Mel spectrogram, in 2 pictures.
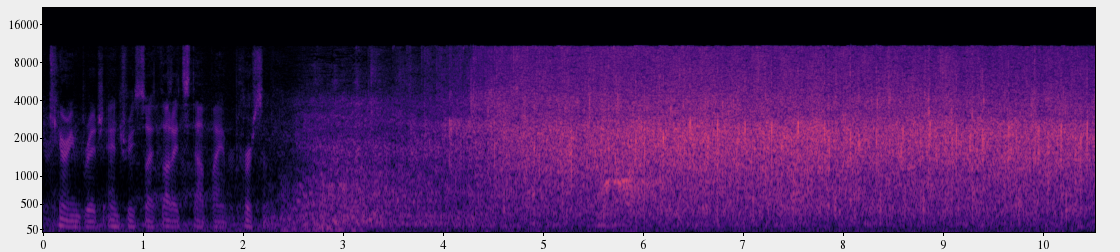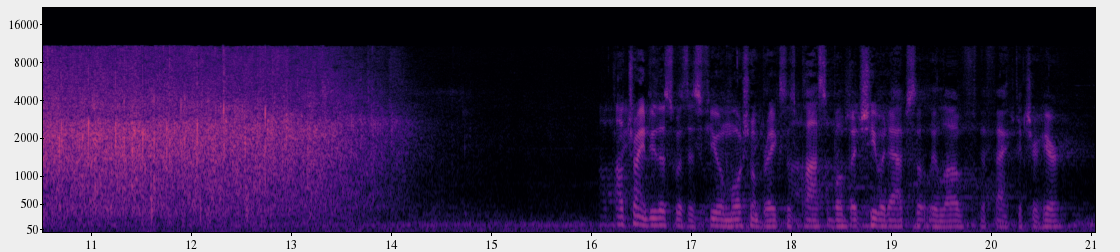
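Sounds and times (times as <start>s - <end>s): audience applauding: 3.2s - 14.3s.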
